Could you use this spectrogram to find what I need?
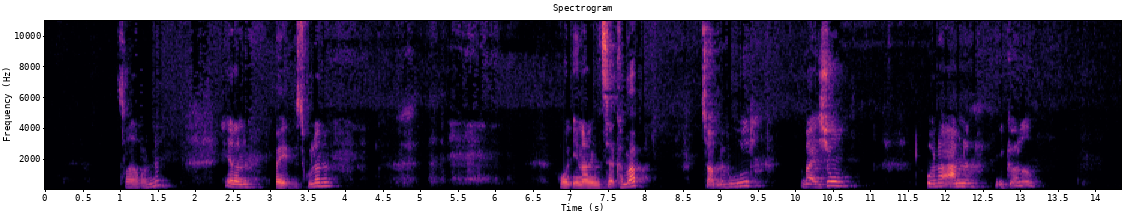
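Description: A woman speaks calmly, giving instructions close to a microphone.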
